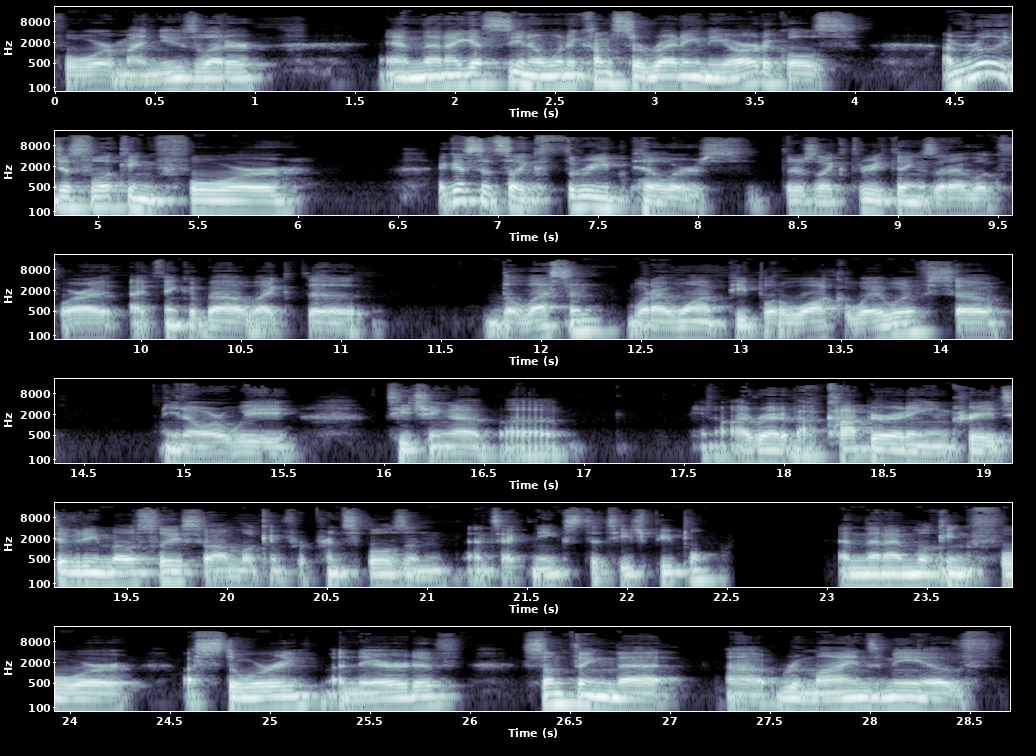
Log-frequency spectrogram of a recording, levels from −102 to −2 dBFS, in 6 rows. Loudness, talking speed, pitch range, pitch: -17 LUFS, 195 wpm, 90-110 Hz, 100 Hz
